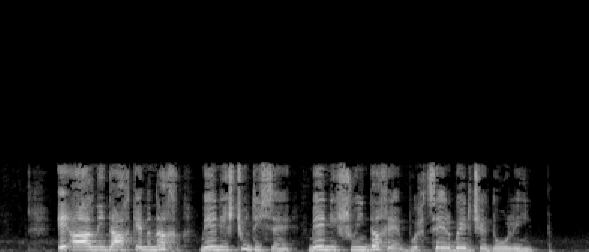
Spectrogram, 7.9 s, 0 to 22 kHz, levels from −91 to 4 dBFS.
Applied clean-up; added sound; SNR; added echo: none; none; none; none.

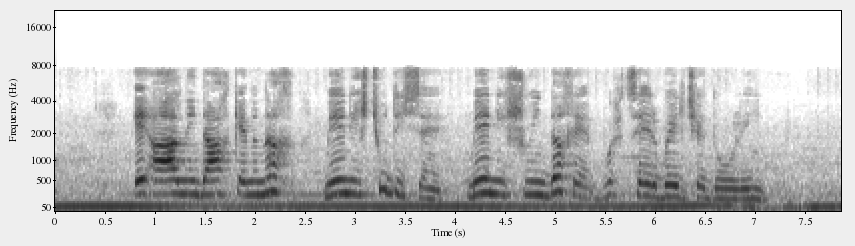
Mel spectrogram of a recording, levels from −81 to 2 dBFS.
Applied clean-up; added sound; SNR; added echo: none; Truck; 6 dB; none.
